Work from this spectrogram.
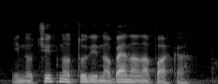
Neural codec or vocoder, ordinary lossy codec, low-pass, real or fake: none; none; 7.2 kHz; real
